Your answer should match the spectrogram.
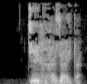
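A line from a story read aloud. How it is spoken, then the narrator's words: Hissing warning. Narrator (Russian): зашипел Кикимор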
